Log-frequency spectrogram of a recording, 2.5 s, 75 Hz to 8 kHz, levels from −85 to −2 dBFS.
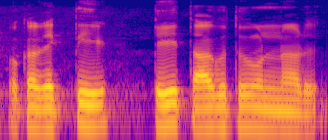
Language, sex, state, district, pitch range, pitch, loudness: Telugu, male, Telangana, Mahabubabad, 110-120 Hz, 110 Hz, -15 LUFS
